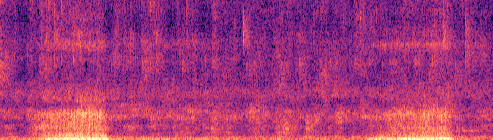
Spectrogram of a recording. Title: Dream girl the Great Dane snoring while laying on her pillow.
